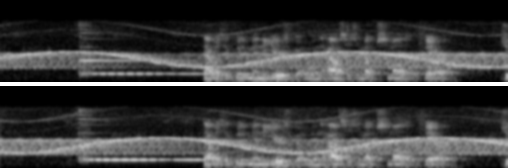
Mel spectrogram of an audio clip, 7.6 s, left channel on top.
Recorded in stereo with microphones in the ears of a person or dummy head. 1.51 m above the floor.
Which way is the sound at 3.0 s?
5° left (ahead or behind).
